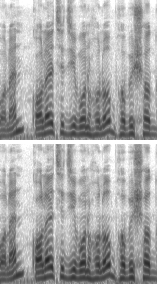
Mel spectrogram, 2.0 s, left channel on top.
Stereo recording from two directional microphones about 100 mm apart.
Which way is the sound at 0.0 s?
30° right (ahead or behind).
